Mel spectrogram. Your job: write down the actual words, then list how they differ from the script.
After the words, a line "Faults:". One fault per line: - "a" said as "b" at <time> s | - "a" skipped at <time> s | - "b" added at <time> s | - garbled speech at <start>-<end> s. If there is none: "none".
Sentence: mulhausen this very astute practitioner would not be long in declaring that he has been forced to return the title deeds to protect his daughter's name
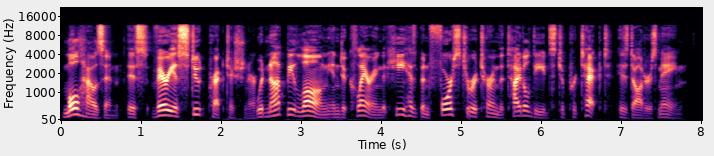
mulhausen this very astute practitioner would not be long in declaring that he has been forced to return the title deeds to protect his daughter's name
Faults:
none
